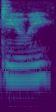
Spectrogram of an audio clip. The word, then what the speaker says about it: Dealey: So let's get to the aftermath at Dealey Plaza. Is that how you say it, Dealey? – Mm-hmm.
